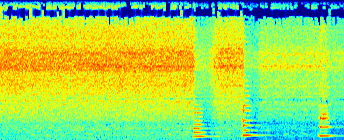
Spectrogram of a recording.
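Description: Steady hiss of steam from the standing steam locomotive, then three short toots of a train horn at slightly different pitches from about four seconds in, with the hiss dying down after the first toot.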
